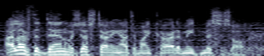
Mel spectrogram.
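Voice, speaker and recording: An actor playing a wry, hard-boiled insurance investigator in a 1950s radio drama, with punchy, clipped delivery. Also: male voice, mid-range voice, sing-song, very fast, natural voice. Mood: wry narrating. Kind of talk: 1950s radio detective acting and narration. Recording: old radio recording with music.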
